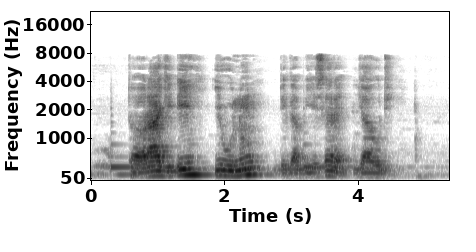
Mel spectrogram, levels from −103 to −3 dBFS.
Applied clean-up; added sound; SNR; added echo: none; Tabla; 19 dB; reverberation time 0.3 s.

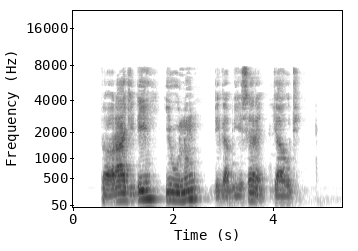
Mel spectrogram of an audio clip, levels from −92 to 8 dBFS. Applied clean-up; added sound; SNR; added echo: neural mask model DeepFilterNet 3.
